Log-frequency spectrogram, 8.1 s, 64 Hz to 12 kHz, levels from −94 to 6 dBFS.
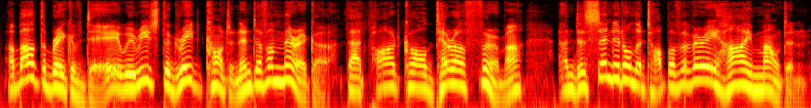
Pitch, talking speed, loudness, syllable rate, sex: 175 Hz, 200 wpm, -18 LUFS, 5.4 syllables/s, male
